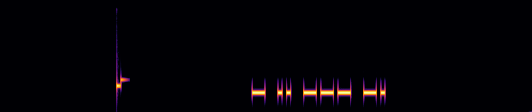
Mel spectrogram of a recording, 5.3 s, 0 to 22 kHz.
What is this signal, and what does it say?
Morse code, heard as a keyed tone, about 28 wpm, 700 Hz. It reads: TION
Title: Prefixes and Suffixes 28wpm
